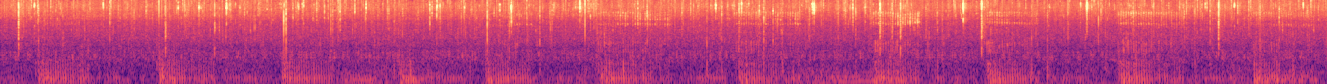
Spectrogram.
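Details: Two cats sleeping before a rainy window beside a cozy fire, their deep rumbling purr swelling and fading in a steady rhythm about every two seconds, with sharp fire crackles and soft rain patter underneath.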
